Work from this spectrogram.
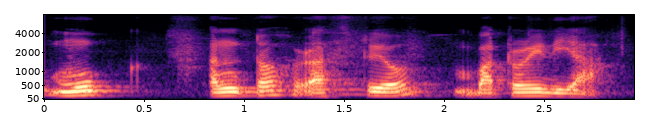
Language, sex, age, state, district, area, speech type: Assamese, male, 18-30, Assam, Biswanath, rural, read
